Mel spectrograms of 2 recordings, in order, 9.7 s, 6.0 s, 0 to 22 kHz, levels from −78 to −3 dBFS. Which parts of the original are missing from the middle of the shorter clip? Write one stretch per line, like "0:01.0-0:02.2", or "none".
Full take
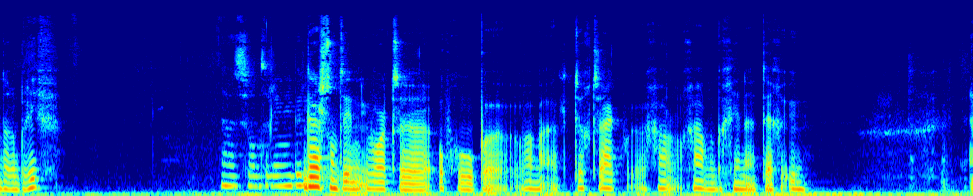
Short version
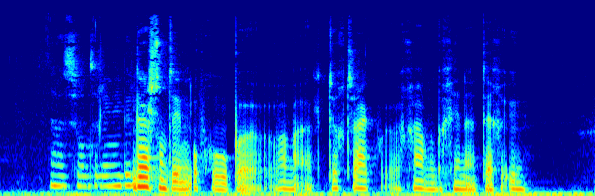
0:03.6-0:04.4
0:06.5-0:06.8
